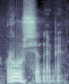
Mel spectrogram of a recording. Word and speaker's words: русины: народами иногда называем их русина Хотя правильнее было бы с точки зрения древнерусской грамматики и фанатики наверное с ударением на первый слог русина Ну вот русины собственно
